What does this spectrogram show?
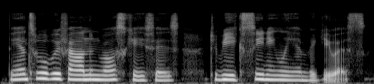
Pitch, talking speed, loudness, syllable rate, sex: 215 Hz, 190 wpm, -15 LUFS, 5.9 syllables/s, female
